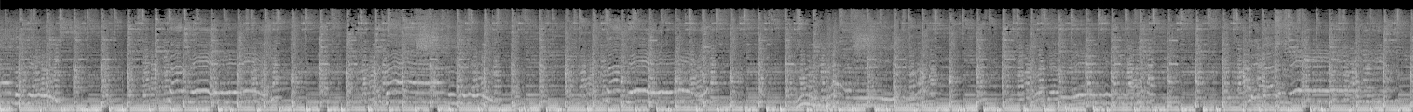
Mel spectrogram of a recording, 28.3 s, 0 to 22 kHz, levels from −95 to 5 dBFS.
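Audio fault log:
No faults detected in this clip.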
